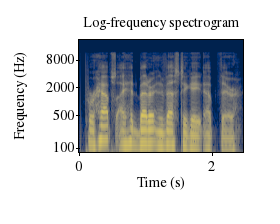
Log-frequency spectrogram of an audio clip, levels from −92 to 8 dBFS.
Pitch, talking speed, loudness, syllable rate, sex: 110 Hz, 170 wpm, -17 LUFS, 6.3 syllables/s, male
